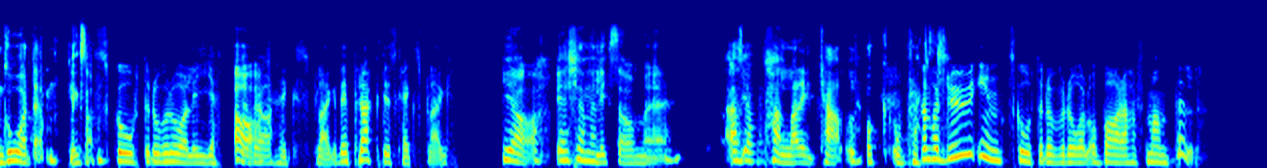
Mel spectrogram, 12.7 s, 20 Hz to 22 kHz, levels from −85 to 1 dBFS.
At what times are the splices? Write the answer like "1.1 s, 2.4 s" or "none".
5.5 s, 6.0 s, 7.4 s, 8.2 s, 9.3 s, 10.1 s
